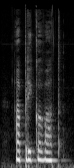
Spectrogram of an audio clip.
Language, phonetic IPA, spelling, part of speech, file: Czech, [ˈaplɪkovat], aplikovat, verb, Cs-aplikovat.ogg
- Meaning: apply, utilize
